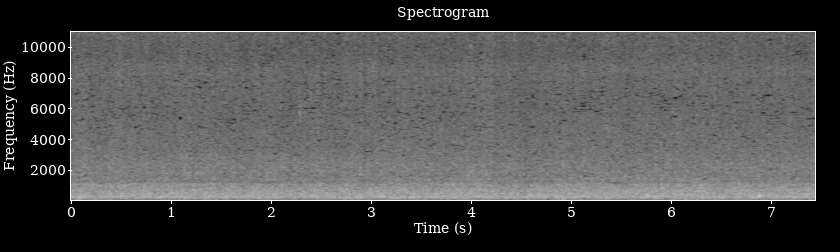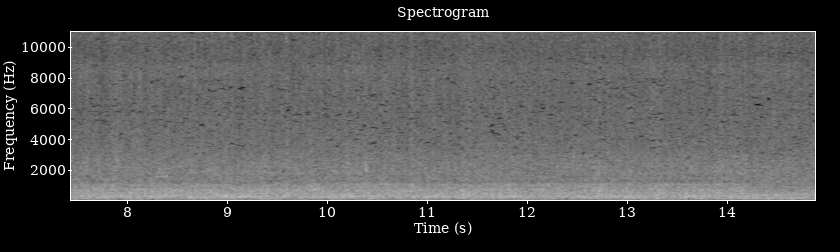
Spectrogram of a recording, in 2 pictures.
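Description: Small forest stream running steadily over rocks with a continuous splashing rush, with a single brief tap near the middle.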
